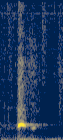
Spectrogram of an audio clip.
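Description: A single short human whistle, a brief tonal note that rises and then holds, sounding nearby against low background rumble, as someone imitates the whistling call of mountain lions.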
